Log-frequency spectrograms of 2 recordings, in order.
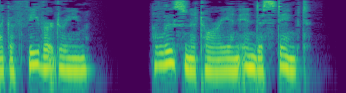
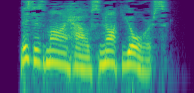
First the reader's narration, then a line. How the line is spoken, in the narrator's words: she says fiercely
